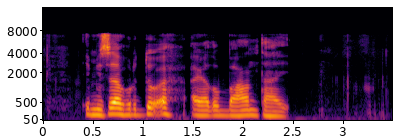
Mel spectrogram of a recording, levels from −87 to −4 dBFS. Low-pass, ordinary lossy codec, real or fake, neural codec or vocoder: 7.2 kHz; none; real; none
